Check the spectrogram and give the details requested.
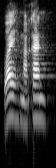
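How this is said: It is said in a pleasant, friendly tone. It is a friendly invitation to eat. "enak kan?"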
